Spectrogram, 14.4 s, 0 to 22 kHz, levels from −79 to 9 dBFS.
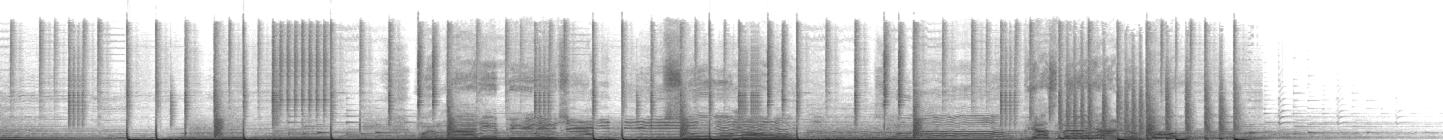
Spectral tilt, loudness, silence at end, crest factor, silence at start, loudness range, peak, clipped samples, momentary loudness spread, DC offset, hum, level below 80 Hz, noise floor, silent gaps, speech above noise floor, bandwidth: -4.5 dB/octave; -12 LUFS; 1.25 s; 10 dB; 0 s; 2 LU; 0 dBFS; under 0.1%; 9 LU; under 0.1%; none; -12 dBFS; -46 dBFS; none; 35 dB; 19.5 kHz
